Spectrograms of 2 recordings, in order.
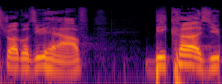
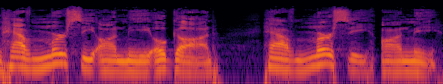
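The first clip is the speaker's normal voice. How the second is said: humble plea; 7 semitones lower, slower than usual. Acted. Quoting David's humble plea.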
